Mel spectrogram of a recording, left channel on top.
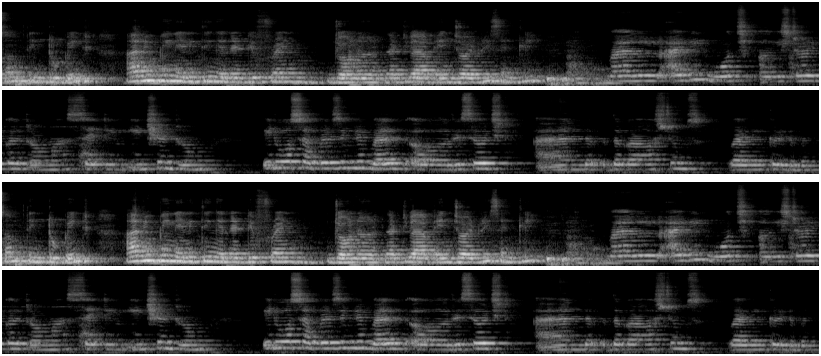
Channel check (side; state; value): both; normal; correlation 0.90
